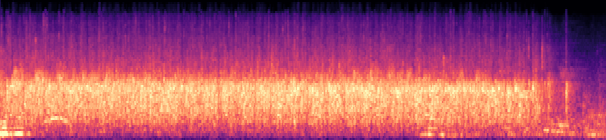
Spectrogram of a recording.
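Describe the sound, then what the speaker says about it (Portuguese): A church congregation applauds during a Sunday service, steady dense clapping that fills the room for about eight seconds before tapering off. "Vamos aplaudir ao Senhor mais uma vez."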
